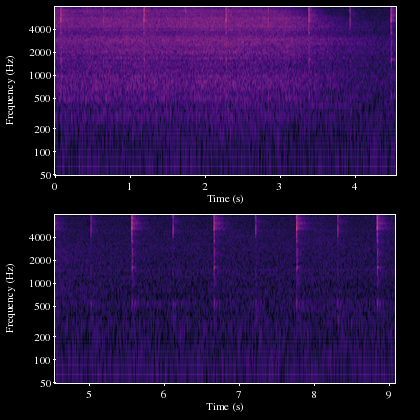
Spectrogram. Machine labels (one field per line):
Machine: valve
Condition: normal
